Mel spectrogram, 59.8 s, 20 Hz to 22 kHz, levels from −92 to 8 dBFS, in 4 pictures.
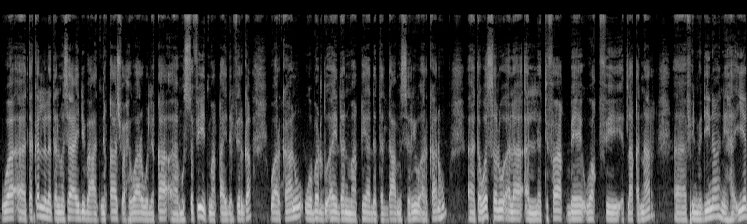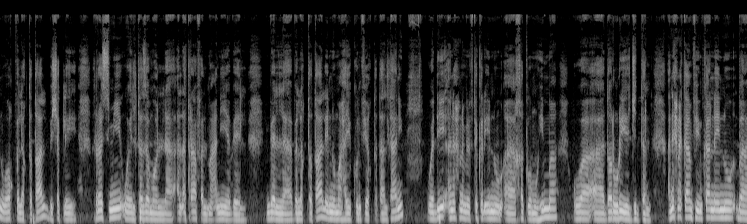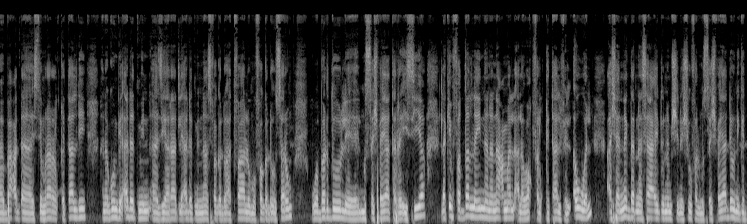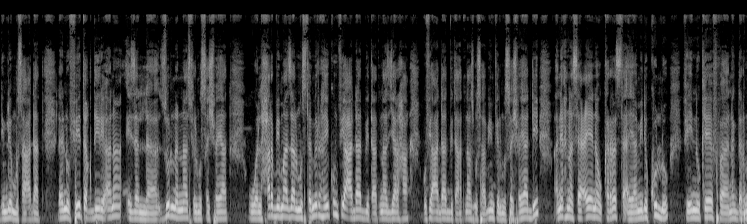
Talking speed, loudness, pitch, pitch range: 135 wpm, -19 LUFS, 120 Hz, 115-135 Hz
